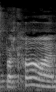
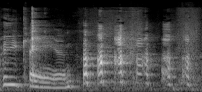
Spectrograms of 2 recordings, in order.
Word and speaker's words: pecan: So I'm assuming that everybody's in the agreement that it's pecan and not pecan.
